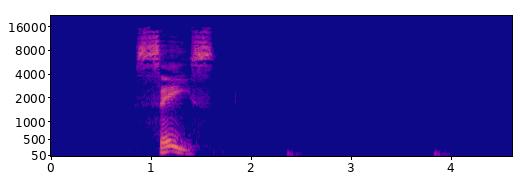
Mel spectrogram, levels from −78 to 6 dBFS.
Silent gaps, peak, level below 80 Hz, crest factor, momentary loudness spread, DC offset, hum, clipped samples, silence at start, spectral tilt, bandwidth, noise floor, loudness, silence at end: none; -10 dBFS; -74 dBFS; 24 dB; 15 LU; under 0.1%; none; under 0.1%; 0.85 s; -2.5 dB/octave; 16.5 kHz; -79 dBFS; -25 LUFS; 3 s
